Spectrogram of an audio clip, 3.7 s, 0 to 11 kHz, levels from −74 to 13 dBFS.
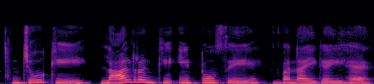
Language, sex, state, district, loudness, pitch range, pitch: Hindi, female, Bihar, Begusarai, -24 LUFS, 210-255 Hz, 230 Hz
